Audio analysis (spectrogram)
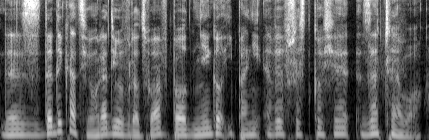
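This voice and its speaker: A male radio host talks in a conversational interview style. His pitch is average and the studio sound is very dry. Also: a little fast, mellow, husky, no room sound.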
